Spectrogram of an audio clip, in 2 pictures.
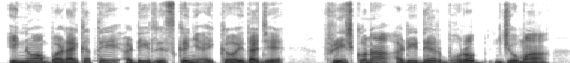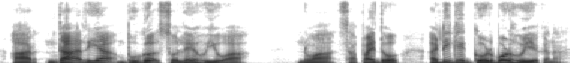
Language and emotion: Santali, happy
